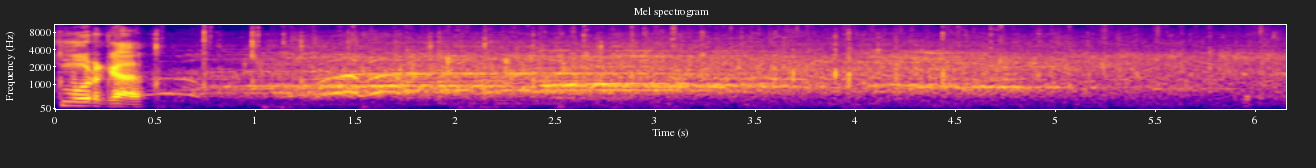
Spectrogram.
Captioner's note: attendees cheering and applauding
